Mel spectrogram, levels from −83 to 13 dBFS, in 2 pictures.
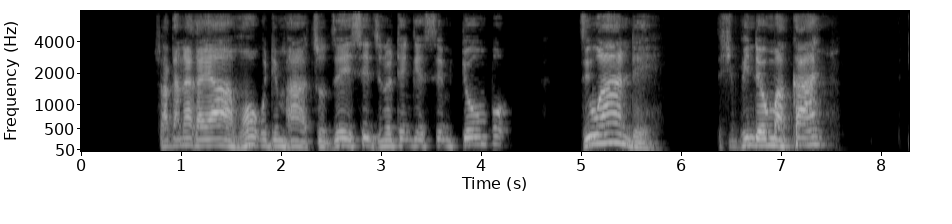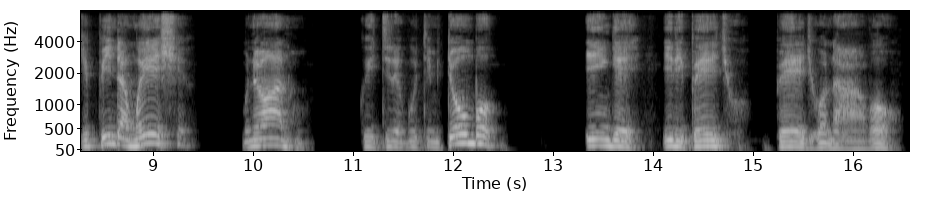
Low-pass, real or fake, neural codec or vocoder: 7.2 kHz; real; none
